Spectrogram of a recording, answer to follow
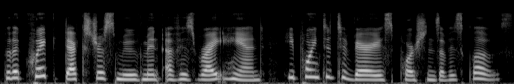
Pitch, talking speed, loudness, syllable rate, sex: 240 Hz, 200 wpm, -21 LUFS, 5.3 syllables/s, female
